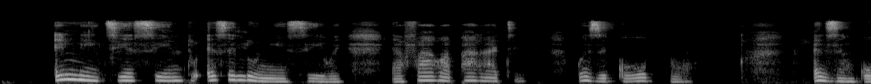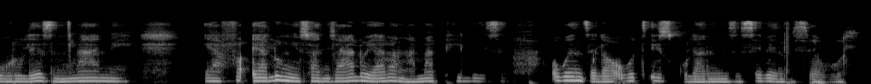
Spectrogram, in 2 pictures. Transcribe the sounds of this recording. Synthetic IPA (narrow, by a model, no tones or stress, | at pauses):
imitʰijesintʼuʔesiluŋisiwɛjafaɣwapʰaɣatʰi | ɣweziɡ̥ʱub̥̚ʱu | eziŋkʼululeziŋ͡ǀanɛ | jaluŋiswand͡ʒʱalɔjaβaŋamapʰilisiuɣwɛnd͡zʱɛlwaʔṵɣutʰiːziɡ̥ʱulanɛzisɛβend͡zʱisɛɣuːlɛ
